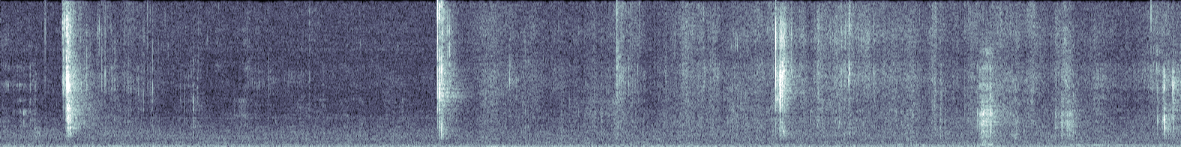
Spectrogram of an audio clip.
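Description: Quiet chewing of a mouthful of food with the mouth closed, with a few faint sharp clicks scattered through it over a low steady hum.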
